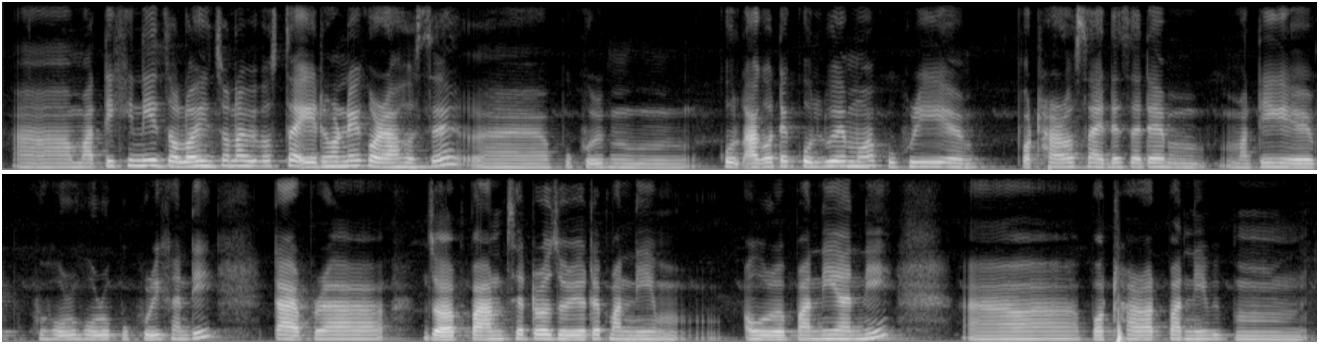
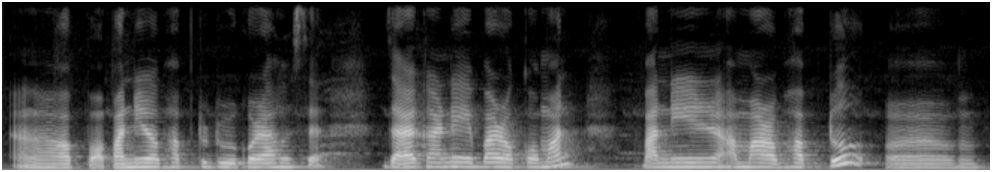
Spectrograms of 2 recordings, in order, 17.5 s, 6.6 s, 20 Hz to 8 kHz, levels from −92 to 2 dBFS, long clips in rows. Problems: none marked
